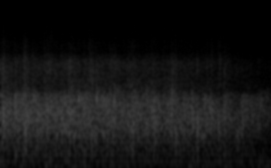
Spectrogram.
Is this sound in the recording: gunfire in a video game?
no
